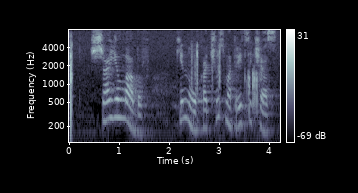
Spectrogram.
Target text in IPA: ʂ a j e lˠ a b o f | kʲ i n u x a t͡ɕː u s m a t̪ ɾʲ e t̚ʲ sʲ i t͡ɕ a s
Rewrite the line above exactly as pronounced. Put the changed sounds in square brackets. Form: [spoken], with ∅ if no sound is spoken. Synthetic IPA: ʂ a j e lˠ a b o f | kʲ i n [o] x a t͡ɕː u s m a t̪ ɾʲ e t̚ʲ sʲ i t͡ɕ a s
